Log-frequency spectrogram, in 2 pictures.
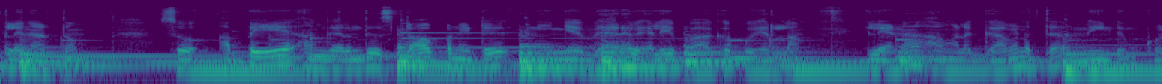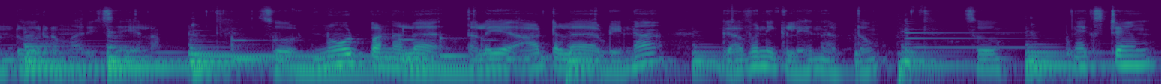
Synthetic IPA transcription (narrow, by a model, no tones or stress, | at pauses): kːɐɭeːnɐɾɯt̪ːõm | soːɐpːɐjeːʔɐŋɡɐɪɾɯnd̪ɯsʈaːpːɐɳːɪʈːɯniːŋɡɐʋeːɾɐʋeːlɐjɐpaːɾkɐpoːjɪɾɐlaːm | ɪlːɛnːaːʔɐʋɐŋɡɐɭɐɡɐʋɐnɐt̪ːɐmiːɳɖɯmkɔɳɖɯʋɐɾɾɐma̰ːd̪ɾisɛ̰jːɐlã̰ːmsoːnoːʈ̚pɐɳːɐlɐt̪ɐlɐjɐaːʈːɐlɐɐpːɐɽɪnːaː | ɡɐʋɐnɪkːɐɭeːnɐɾɯt̪ːõmsoːnɛksʈːɐɪm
